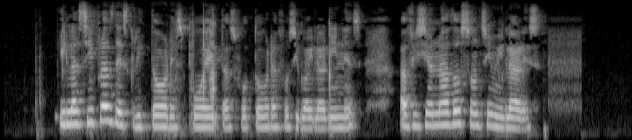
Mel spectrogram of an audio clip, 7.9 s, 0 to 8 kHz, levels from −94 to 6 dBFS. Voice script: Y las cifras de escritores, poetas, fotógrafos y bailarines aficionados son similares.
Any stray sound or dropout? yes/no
no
